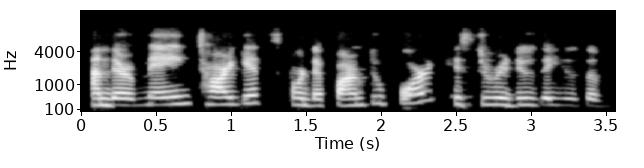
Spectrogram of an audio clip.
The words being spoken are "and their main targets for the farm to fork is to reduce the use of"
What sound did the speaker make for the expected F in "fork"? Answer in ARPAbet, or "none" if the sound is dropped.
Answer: P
